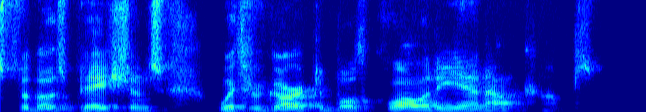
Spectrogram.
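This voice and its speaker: At a very fast pace, a man with an American accent speaks against a quiet background. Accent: Boston accent, comes out over time. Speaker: cardiologist, professor of medicine. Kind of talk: conference talk. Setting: symposium stage with audience.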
